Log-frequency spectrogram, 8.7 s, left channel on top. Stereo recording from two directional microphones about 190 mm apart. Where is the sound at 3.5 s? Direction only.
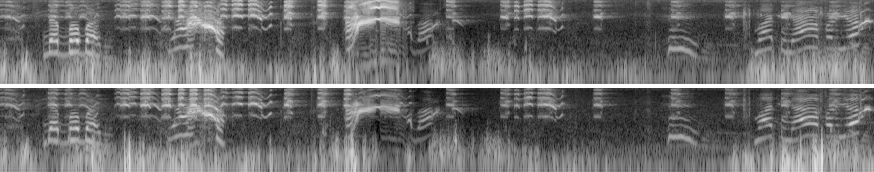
30° left (ahead or behind).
